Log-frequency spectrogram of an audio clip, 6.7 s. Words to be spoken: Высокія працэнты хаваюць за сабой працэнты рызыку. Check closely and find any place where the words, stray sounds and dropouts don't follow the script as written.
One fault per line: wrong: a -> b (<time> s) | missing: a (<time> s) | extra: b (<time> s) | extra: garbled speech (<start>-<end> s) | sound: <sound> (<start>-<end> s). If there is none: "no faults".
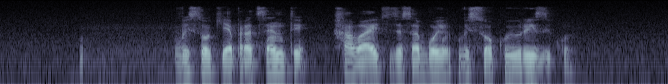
wrong: працэнты -> высокую (4.7 s)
